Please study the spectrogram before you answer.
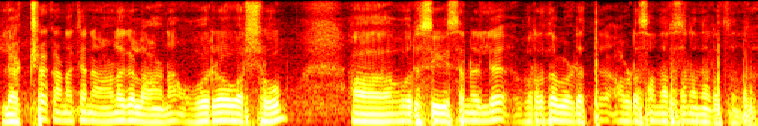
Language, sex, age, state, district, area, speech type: Malayalam, male, 60+, Kerala, Idukki, rural, spontaneous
